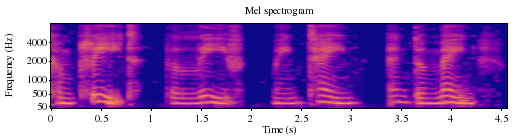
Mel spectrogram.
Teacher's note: For both verbs and nouns, the stress tends to stay on the last syllable. So the words like complete, believe, maintain, and domain will all have stress on the last syllable.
